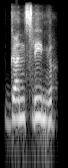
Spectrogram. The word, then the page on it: gunslinger: Indian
